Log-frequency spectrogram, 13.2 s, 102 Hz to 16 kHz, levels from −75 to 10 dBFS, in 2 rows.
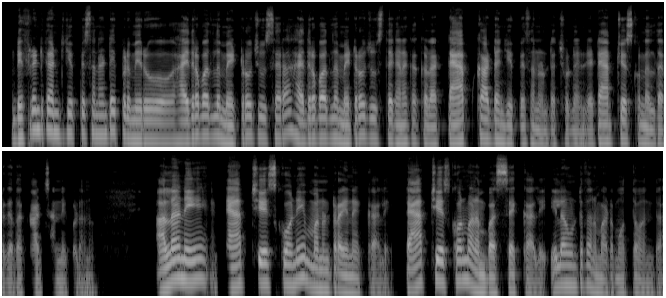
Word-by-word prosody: Different 180 +6 0
country 170 -2 +1
చెప్పేసానంటే, 165 0 -4
ఇప్పుడు 145 -5 -3
మీరూ 130 0 0 0.3
హైదరాబాద్‌లో 150 +3 +1
మెట్రో 150 +7 0
చూసారా? 140 +3 -3
హైదరాబాద్‌లో 140 +2 +1
మెట్రో 135 +6 -1
చూస్తే 130 -1 -2
గనక, 115 +2 -2
అక్కడ 110 -3 -2 0.2
ట్యాప్ 115 +1 +6
కార్టని 125 -4 +1
చెప్పేసనుంటది 105 -4 -7
చూడండి, 90 -1 -7
ట్యాప్ 115 0 +3
చేసుకొనెళ్తారు 95 -7 -2
గదా! 90 +1 -7
కార్డ్సన్నీ 85 -1 -6
కూడాను. - - -13 0.7
అలానే 175 +4 +6 0.3
ట్యాప్ 145 +3 +6
చేసుకొని 160 +2 +3
మనం 125 -1 -1
ట్రైనెక్కాలి, 95 -5 -2 0.2
ట్యాప్ 165 - +5
చేసుకొని 180 +1 +2
మనం 115 -4 +1
బస్ 95 -4 +7
ఎక్కాలి. - - -7
ఇలా 150 +1 0
ఉంటుందనమాట 115 - -6
మొత్తం 90 0 -9
అంతా. 80 -1 -11
130 Hz, 165 wpm, -25 LUFS, 100-155 Hz, 0.7 s, బస్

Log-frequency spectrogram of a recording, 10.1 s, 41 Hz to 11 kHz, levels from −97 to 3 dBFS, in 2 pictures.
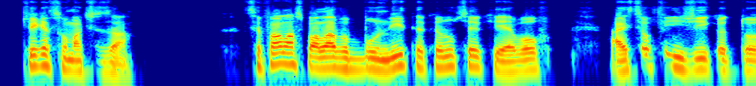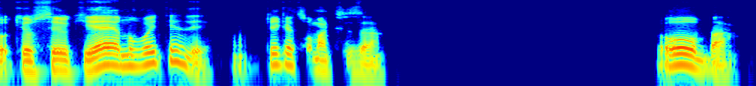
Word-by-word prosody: O - - -22
que 150 - +4
que 160 - +4
é - - -1
somatizar? 110 -6 -3 0.8
Você - - -6
fala 175 +1 +6
umas 175 - +4
palavra 135 -1 +6
bonita 130 +3 +1
que - - -5
eu - - +3
não 145 - -1
sei 145 0 0
o - - -17
que 120 - -3
é 105 - +5
eu 100 - +2
vou 115 +1 +1 0.4
aí 105 - +3
se 110 - -13
eu 155 - +1
fingir 125 -3 -1
que - - -8
eu - - -2
tô 110 +2 -1
que - - -4
eu 105 - -1
sei 115 +4 -2
o 110 - -4
que 115 +5 -1
é, 165 +1 +4
não 150 0 -4
vou 170 - -1
entender. 200 +1 -6
O 140 - -18
que 165 - -4
que 165 - -6
é - - -1
somatizar? 85 - -9 1.8
Oba. 155 -7 +1
130 Hz, 245 wpm, -21 LUFS, 110-150 Hz, 1.8 s, fala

